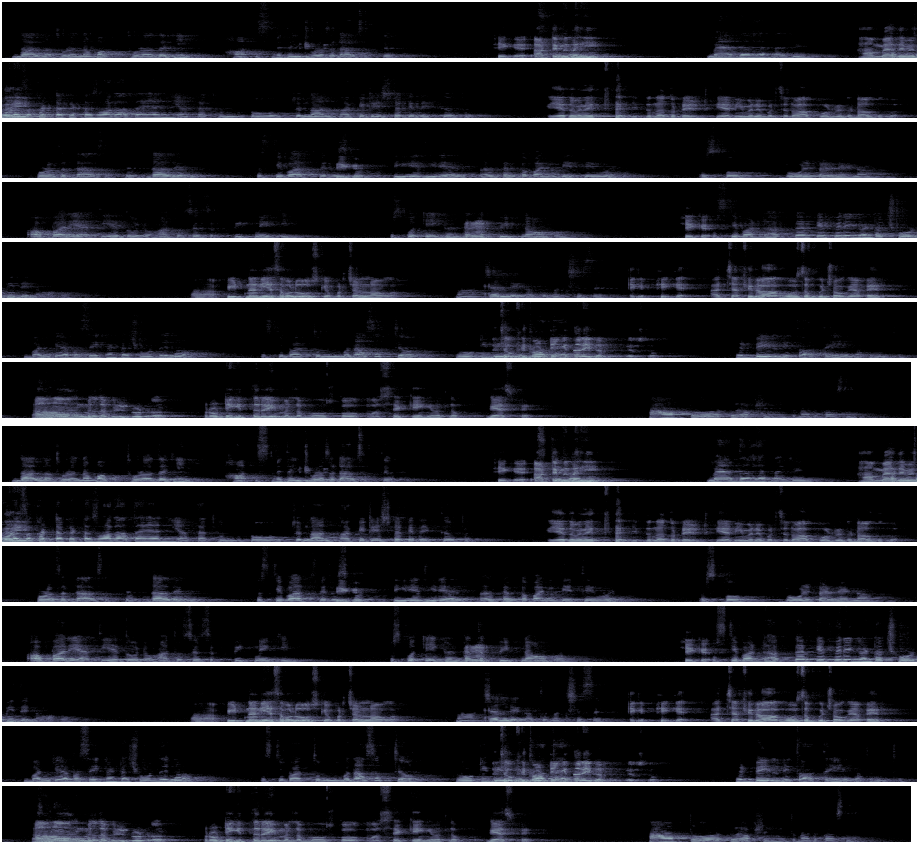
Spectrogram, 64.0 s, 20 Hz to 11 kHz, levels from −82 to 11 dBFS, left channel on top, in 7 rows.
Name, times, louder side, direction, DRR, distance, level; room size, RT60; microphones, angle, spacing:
voice 1, 0.1-1.9 2.2-3.9 5.5-5.8 7.0-8.1 8.9-13.7 18.6-20.3 20.8-22.0 22.2-24.5 25.3-25.7 26.1-27.0 27.7-30.4 31.3-33.1 34.7-37.1 41.1-42.7 46.0-47.6 48.3-49.9 50.3-51.5 53.1-54.8 55.2-55.8 61.4-63.5, right 2 dB, 40° right, 7 dB, 2.7 m, -33 dB
voice 2, 5.0-6.0 8.6-9.4 14.6-18.1 21.6-21.9 32.1-32.3 34.3-34.6 38.5-40.6 41.1-41.5 42.9-45.4 50.7-52.3 55.2-56.6 56.9-60.2, right 1 dB, 10° right, 11 dB, 1.2 m, -32 dB
29.5 x 22.0 x 4.6 m, 0.79 s
head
